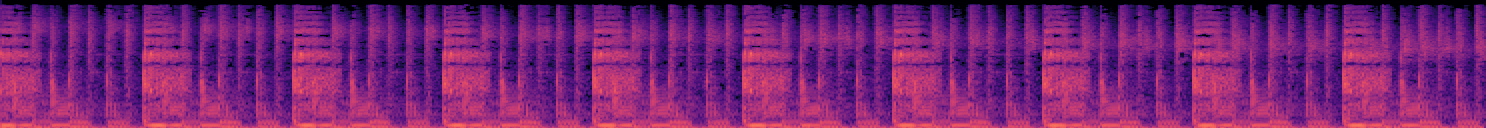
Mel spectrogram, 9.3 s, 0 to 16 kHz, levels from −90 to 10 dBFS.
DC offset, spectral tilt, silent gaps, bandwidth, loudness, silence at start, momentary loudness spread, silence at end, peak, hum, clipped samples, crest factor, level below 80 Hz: under 0.1%; -2.5 dB/octave; none; 14.5 kHz; -24 LUFS; 0 s; 8 LU; 0 s; -4 dBFS; none; under 0.1%; 22 dB; -32 dBFS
